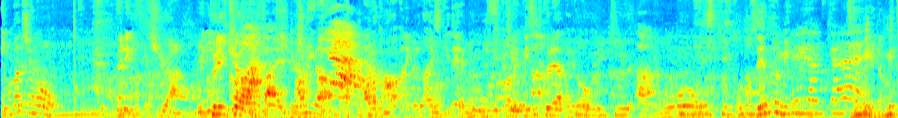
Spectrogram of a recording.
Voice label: AMBIENCE JAPANESE IZAKAI FOREIGNERS SPEAKING JAPANESE, English speaking foreigners; English speaking foreigners trying to speak Japanese in a Japanese Izakaiya; Talking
